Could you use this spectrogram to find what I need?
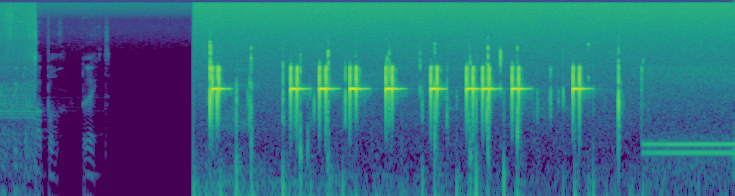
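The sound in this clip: A telephone number is dialed to call a political party's office, a quick run of many bright keypad tones in an uneven rhythm, followed by a steady line tone.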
